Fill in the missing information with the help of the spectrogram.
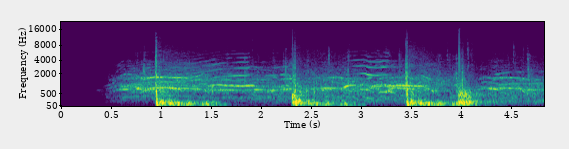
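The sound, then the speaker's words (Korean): Four sharp, loud gunshots crack out at uneven intervals over the continuous roar of a chaotic crowd shouting and yelling, dense throughout. Armed police storm a cult ritual of nearly 100 cultists, and gunfire rings out during the brawl as people flee. “난투극이 벌어지는 가운데 쉬지 않고 총성이 울렸고 도망자들이 속출했다.”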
